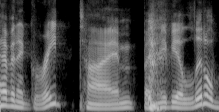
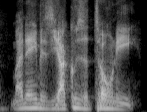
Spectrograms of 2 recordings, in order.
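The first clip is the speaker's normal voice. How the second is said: put-on Brooklyn gangster accent, lower; 4 semitones lower than usual. Introducing a joke character: brooklyn mobster voice. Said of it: "Like a Brooklyn mobster?".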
